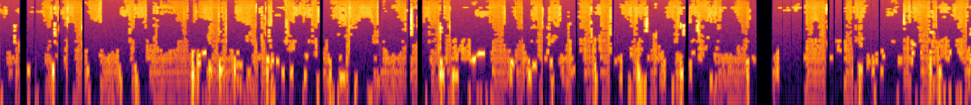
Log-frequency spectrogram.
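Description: A woman speaks with animation to an audience through a microphone.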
